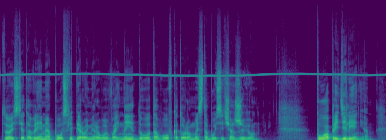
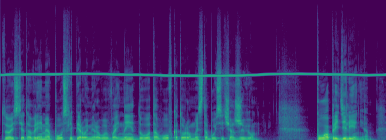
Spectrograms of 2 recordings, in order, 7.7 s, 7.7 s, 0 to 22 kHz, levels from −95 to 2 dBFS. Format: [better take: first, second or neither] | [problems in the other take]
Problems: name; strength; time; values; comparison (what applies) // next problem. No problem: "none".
first | high-pitched whine; loud; throughout; 10.5 kHz, 8 dB below the speech; faint in the first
